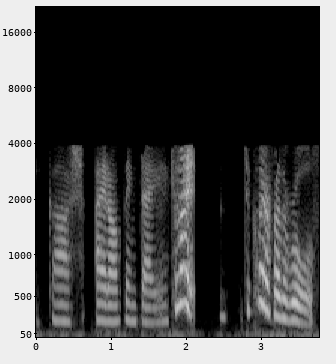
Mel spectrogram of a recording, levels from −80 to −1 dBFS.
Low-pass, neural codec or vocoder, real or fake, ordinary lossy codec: 7.2 kHz; codec, 24 kHz, 0.9 kbps, WavTokenizer, large speech release; fake; AAC, 16 kbps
